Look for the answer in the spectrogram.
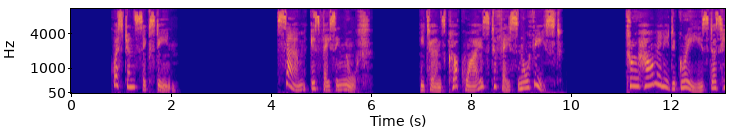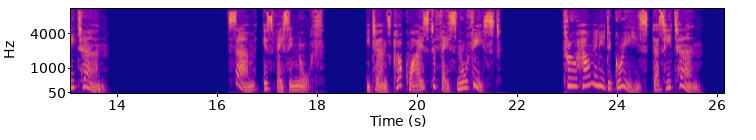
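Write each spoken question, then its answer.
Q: Through how many degrees does he turn?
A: 45 degrees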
